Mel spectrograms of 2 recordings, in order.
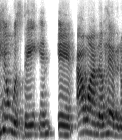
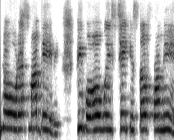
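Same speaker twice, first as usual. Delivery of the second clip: mock high-pitched, hysterical sobbing; 6 semitones higher than usual. Retelling how the father cried during a fight over the baby: imitating him crying hysterically. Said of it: "He crying".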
